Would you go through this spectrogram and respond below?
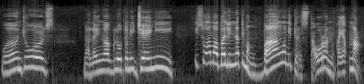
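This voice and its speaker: High, dry-recorded inquisitive Ilocano friend woman acting. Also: animated, unhurried, a bit bright, no echo. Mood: sociable. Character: sociable, inquisitive young woman, supportive confidante friend. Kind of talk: Ilocano audio drama acting.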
